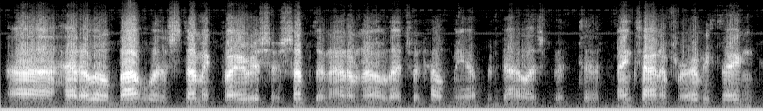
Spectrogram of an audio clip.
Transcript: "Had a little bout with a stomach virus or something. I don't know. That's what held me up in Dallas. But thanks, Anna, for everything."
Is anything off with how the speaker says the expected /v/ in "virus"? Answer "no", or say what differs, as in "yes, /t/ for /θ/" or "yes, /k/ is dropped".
yes, /p/ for /v/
